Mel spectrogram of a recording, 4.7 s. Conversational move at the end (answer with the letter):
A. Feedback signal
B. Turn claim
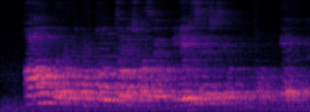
B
